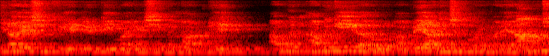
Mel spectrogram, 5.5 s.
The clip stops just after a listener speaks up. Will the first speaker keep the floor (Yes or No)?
No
